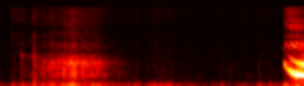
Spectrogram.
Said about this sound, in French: Oh! Qu'est-ce que ça vous inspire quand je baille? Bien, je vais vous le dire pourquoi tantôt.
